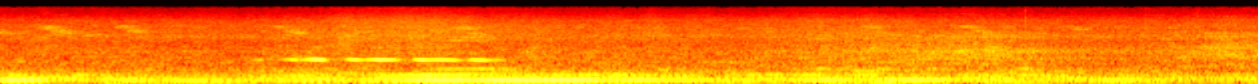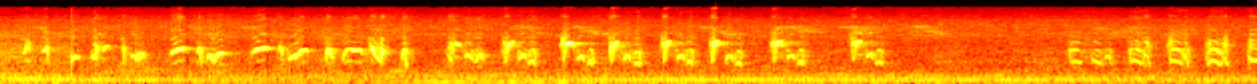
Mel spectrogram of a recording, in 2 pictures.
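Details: Sooty-headed bulbul chattering: after a few quiet seconds with a low hum and a faint whistle, a fast burst of short rising and falling chirps repeats rapidly, then resumes near the end.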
